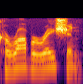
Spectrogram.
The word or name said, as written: corroboration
